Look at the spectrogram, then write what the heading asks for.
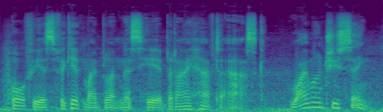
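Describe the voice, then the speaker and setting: A man's voice: lowish voice, big pitch swings, normal speed, creaky, slight background noise. A man voicing a young underworld prince in a video game, a defiant but good-hearted son with a wry, understated way of talking. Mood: friendly.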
